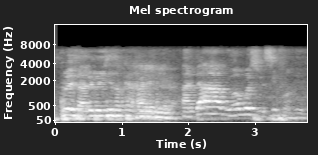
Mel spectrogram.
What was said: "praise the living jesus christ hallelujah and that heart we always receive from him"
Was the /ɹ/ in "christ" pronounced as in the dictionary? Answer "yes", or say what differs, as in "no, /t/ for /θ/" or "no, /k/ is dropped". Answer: no, /ɹ/ is dropped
